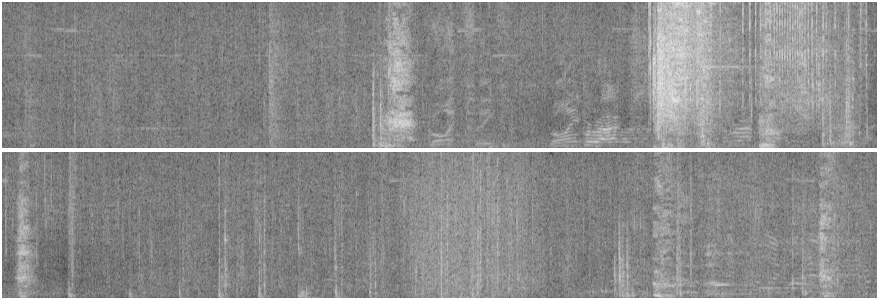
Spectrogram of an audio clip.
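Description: Hands scrape and thud while climbing a wooden wall.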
